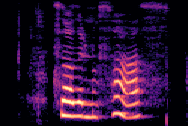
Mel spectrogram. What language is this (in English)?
Icelandic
